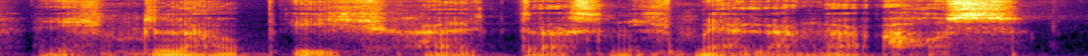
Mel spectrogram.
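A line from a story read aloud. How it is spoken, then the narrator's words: Father murmuring. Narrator (German): sagte der Vater, wobei er murmelte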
